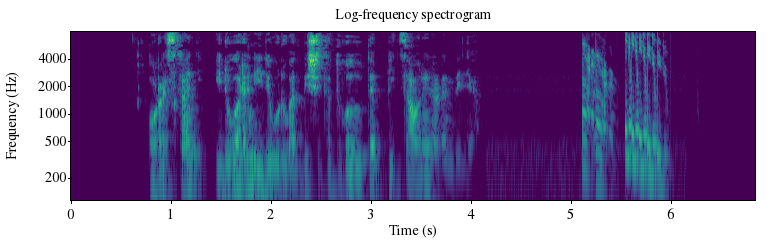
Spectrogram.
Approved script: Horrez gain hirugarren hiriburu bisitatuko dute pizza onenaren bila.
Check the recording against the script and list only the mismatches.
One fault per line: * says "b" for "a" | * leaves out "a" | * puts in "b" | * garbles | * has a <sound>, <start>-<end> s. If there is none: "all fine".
* puts in "bat"
* has a chirp, 5.1-6.0 s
